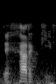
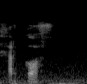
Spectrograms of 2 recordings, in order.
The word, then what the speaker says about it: Kharkiv: Quizá esta parte pueda recordar un poco al mapa de Kharkiv o de Kharkov, según como lo pronunciéis.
